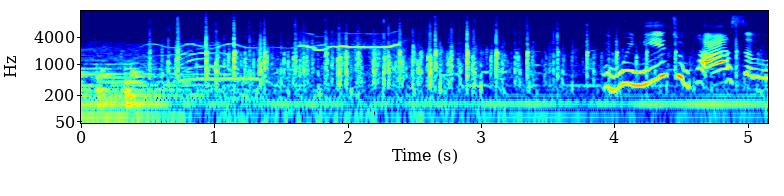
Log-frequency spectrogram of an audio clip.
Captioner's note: clapping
